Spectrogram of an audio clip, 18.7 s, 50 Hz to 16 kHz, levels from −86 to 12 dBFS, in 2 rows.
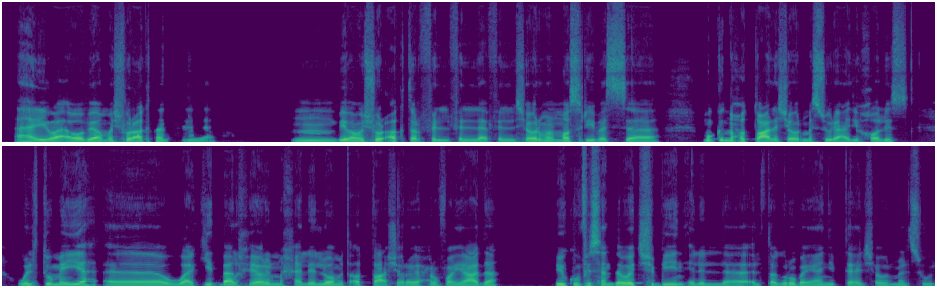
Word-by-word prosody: أيوه، 120 Hz, -1 st, +4 dB
هو 115 Hz, 0 st, +4 dB
بيبقى 135 Hz, +2 st, +5 dB
مشهور 135 Hz, +2 st, +3 dB
أكتر 140 Hz, -1 st, -1 dB, 0.2 s
في 115 Hz, -, -16 dB
ال 110 Hz, -1 st, -7 dB, 0.8 s
إمم، 110 Hz, -2 st, -2 dB
بيبقى 140 Hz, +4 st, +5 dB
مشهور 140 Hz, +2 st, +3 dB
أكتر 135 Hz, -3 st, 0 dB
في 120 Hz, -, -5 dB
ال 110 Hz, -1 st, -3 dB
في 110 Hz, -, -7 dB
ال 110 Hz, -1 st, 0 dB
في 105 Hz, -, -7 dB
الشاورما 110 Hz, +5 st, +1 dB
المصري، 115 Hz, -3 st, 0 dB
بس 105 Hz, 0 st, -3 dB, 0.7 s
ممكن 145 Hz, +1 st, 0 dB
نحطُّه 140 Hz, +1 st, +2 dB
على 120 Hz, 0 st, +7 dB
الشاورما 125 Hz, +2 st, 0 dB
السوري 120 Hz, 0 st, 0 dB
عادي 115 Hz, +1 st, -1 dB
خالص، 130 Hz, +12 st, -3 dB, 0.4 s
والتوميّة 130 Hz, -, 0 dB
آآ، 115 Hz, -1 st, +1 dB
وأكيد 120 Hz, +3 st, 0 dB
بقى 130 Hz, 0 st, +5 dB
الخيار 120 Hz, 0 st, 0 dB
المخلِّل 120 Hz, 0 st, -4 dB
اللي 115 Hz, +1 st, +1 dB
هو 115 Hz, -, +4 dB
متقطع 115 Hz, 0 st, -1 dB
شرايح 110 Hz, +3 st, -4 dB
رفيّعة 110 Hz, +1 st, +1 dB
ده، 125 Hz, -, -2 dB, 0.6 s
بيكون 105 Hz, +6 st, +2 dB
في 130 Hz, +1 st, -1 dB
ساندويتش 115 Hz, +3 st, +2 dB
بينقل 110 Hz, +1 st, -2 dB
ال 100 Hz, -1 st, -5 dB
التجربة 100 Hz, +3 st, -2 dB
يعني 105 Hz, 0 st, -3 dB
بتاع 100 Hz, 0 st, -4 dB
الشاورما 100 Hz, -1 st, -6 dB
السوري. 95 Hz, +1 st, -11 dB
115 Hz, 155 wpm, -24 LUFS, 105-125 Hz, 0.8 s, على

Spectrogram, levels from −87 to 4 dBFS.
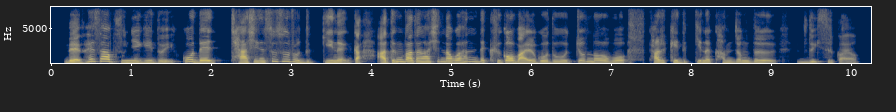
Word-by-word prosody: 네. 200 Hz, -2 st, +6 dB
회사 315 Hz, +3 st, +4 dB
분위기도 225 Hz, -, -4 dB
있고 285 Hz, -, -3 dB
내 225 Hz, -1 st, +5 dB, 0.2 s
자신 200 Hz, +6 st, +2 dB
스스로 305 Hz, -2 st, -4 dB
느끼는 190 Hz, +5 st, -3 dB
그러니까 155 Hz, -5 st, +1 dB, 0.2 s
아등바등하신다고 255 Hz, +2 st, +4 dB
하는데 260 Hz, +1 st, -2 dB
그거 245 Hz, +3 st, +4 dB
말고도 165 Hz, -2 st, +1 dB
좀 250 Hz, +2 st, -4 dB
더 240 Hz, -, -2 dB, 0.2 s
뭐 155 Hz, -1 st, -2 dB, 0.3 s
다르게 215 Hz, +3 st, 0 dB
느끼는 200 Hz, +5 st, -4 dB
감정들도 165 Hz, -3 st, -4 dB, 0.5 s
있을까요? 160 Hz, +3 st, -10 dB
220 Hz, 320 characters per minute, -22 LUFS, 175-255 Hz, 0.5 s, 네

